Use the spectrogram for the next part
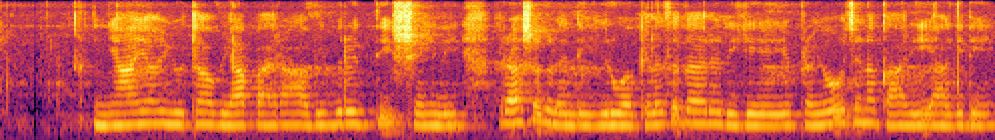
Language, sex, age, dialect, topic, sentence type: Kannada, female, 25-30, Coastal/Dakshin, banking, statement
